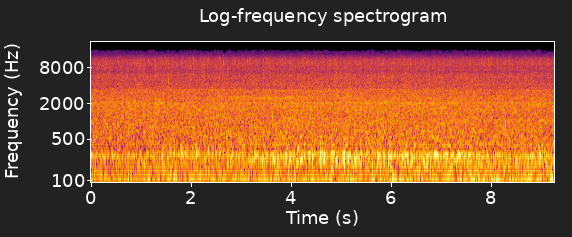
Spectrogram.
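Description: Norfolk Southern freight train's cars rolling across a concrete bridge: a steady rumble of wheels on rail, mixed with the rush of creek water running under the arches.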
